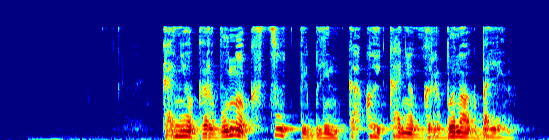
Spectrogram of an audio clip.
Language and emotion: Russian, angry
